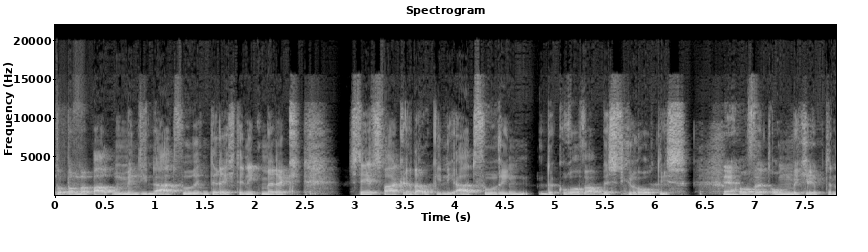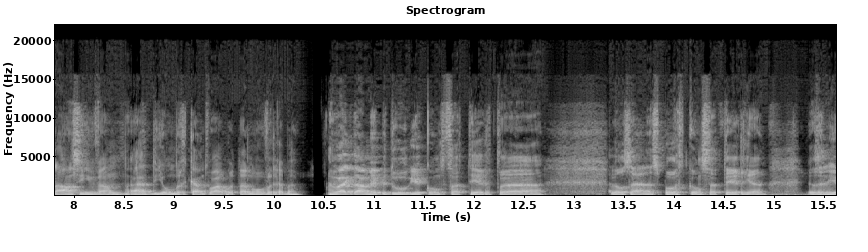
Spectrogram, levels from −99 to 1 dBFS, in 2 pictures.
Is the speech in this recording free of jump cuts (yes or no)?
no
